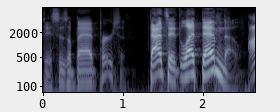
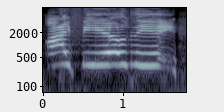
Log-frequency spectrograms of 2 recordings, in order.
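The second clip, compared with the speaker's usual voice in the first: shouting; 11 semitones higher, 5 dB louder, much slower than usual. Acted. Host shouting, clip-like.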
